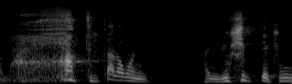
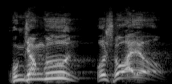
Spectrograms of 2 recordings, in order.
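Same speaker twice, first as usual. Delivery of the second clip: loud, much higher welcome; joyful greeting; 11 semitones higher, 20 dB louder than usual. Acted. President loudly welcoming the general. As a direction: call out gladly to him.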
